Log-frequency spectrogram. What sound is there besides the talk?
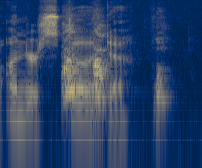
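dogs barking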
